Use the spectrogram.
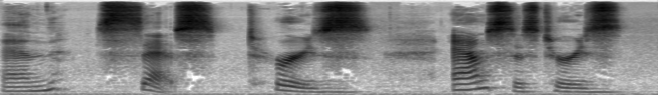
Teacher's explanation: N 上顎に舌先きちんとつける必要ありますね。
